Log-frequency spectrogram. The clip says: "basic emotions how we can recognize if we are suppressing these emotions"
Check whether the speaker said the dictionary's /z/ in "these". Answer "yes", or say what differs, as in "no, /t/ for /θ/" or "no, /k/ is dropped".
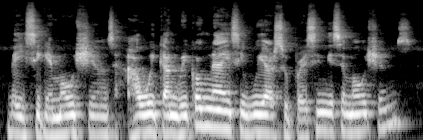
no, /s/ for /z/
